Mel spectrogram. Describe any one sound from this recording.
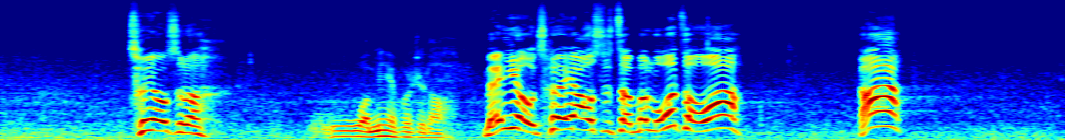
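A man shouts angrily, close by.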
